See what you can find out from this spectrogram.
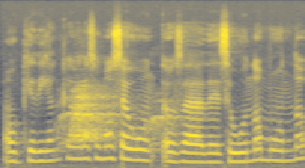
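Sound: dogs barking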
